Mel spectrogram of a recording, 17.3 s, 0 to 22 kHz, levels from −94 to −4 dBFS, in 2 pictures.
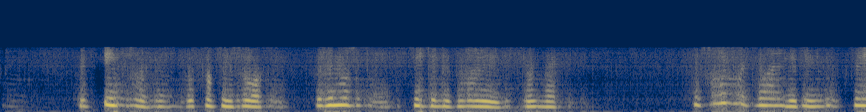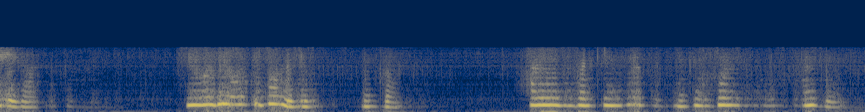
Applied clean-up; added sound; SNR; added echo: neural separator model SepFormer WHAMR!.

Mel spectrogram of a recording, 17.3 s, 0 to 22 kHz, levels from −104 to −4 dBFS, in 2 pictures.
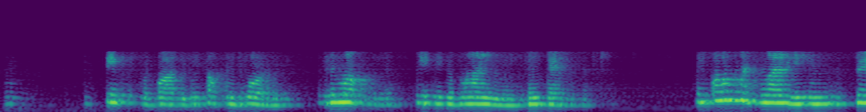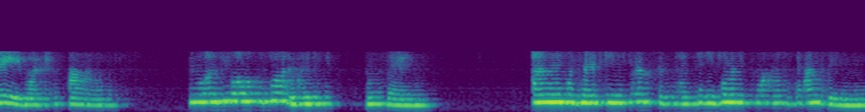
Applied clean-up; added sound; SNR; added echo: neural mask model DeepFilterNet 3.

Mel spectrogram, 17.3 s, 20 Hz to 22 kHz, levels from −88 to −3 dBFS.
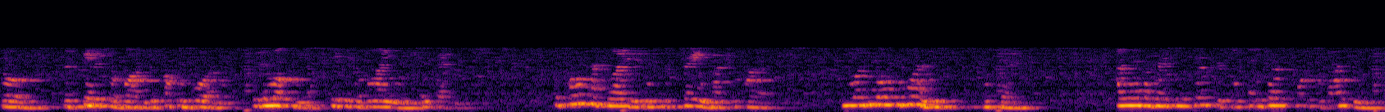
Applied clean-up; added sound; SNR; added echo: classical method WPE with log-MMSE.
